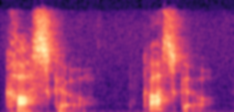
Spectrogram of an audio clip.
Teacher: So in this case, the T is removed. You're not gonna pronounce that T. Costco. And the reason for that is that when the T comes between two consonant sounds, it may elide and it just gets removed. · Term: elision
